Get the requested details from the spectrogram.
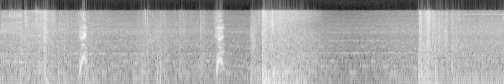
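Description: Game sound effects whoosh and thud in short bursts.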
